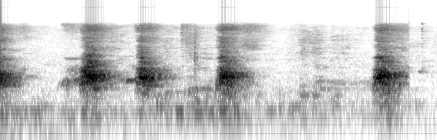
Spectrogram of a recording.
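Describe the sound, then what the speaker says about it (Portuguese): A dog barks in an indoor room, four sharp, fairly loud barks in uneven rhythm with a short pause before the last, over faint background noise. "é um cachorro aqui"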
